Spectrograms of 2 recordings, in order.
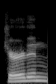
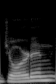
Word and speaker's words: Jordan: Yeah, so the owner and lead designer and CEO of the company, Bill Jordan, and it is pronounced Jordan, not Jordan, even though that's a uniquely Columbus, Georgia, Southern thing.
